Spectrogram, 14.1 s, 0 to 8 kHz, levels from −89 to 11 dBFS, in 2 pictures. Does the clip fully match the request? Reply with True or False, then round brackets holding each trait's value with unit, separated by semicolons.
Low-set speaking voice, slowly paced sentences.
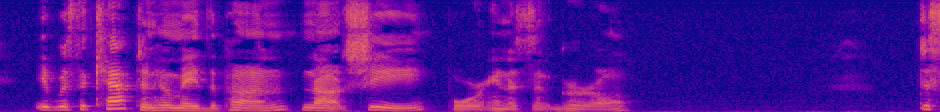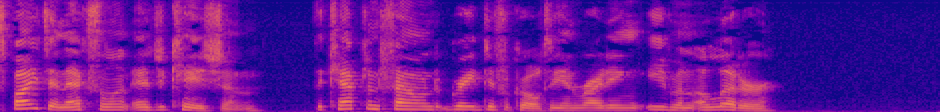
False (185 Hz; 115 wpm)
